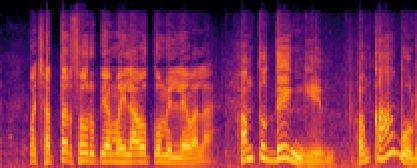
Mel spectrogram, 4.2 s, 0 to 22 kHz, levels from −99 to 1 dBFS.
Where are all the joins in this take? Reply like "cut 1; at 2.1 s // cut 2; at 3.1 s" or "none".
cut 1; at 2.3 s

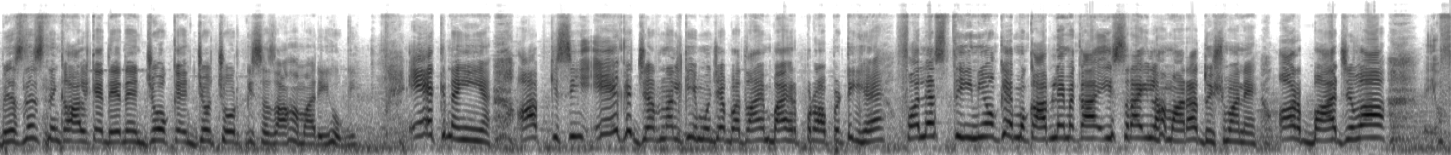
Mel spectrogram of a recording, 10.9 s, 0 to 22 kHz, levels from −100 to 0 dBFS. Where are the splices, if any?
cut 1; at 6.7 s

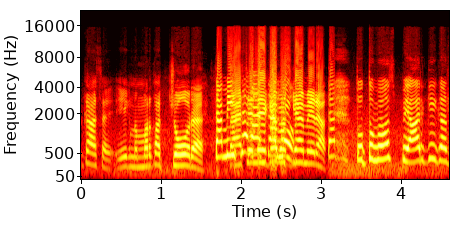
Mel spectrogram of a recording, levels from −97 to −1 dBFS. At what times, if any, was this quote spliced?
cut 1; at 3.1 s

